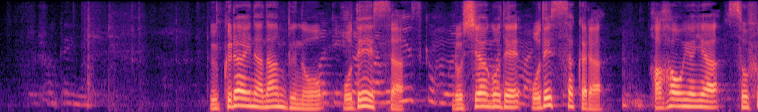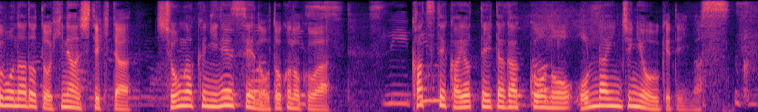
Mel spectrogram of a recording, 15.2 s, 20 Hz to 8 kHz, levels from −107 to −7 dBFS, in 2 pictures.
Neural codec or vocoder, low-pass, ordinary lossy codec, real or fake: none; none; none; real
